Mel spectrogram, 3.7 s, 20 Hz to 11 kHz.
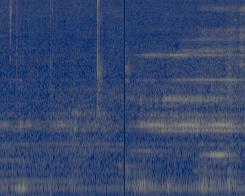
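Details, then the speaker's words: Koryaiko DF54 single-dose coffee grinder running empty after burrs backed off from contact (rotated counterclockwise): steady motor hum with light even whirr, no scraping or catching; smooth, correct sound. "Ganyan dapat ang sound niya."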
